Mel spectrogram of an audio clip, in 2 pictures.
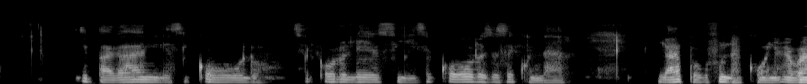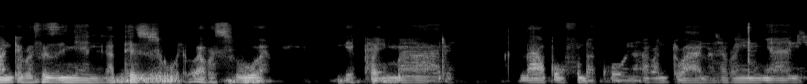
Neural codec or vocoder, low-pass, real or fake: codec, 44.1 kHz, 2.6 kbps, SNAC; 7.2 kHz; fake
